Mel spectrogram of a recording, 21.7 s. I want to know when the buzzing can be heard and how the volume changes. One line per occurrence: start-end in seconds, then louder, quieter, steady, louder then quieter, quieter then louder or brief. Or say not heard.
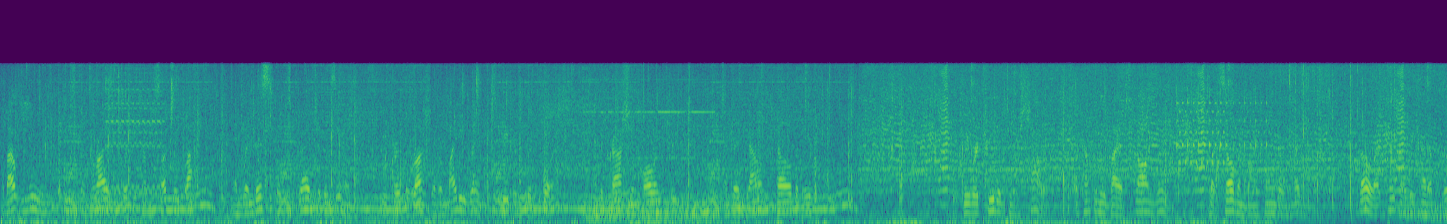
0.0-21.6 steady.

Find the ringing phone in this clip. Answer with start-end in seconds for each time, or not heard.
1.6-2.5, 8.7-10.8, 17.6-19.1.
